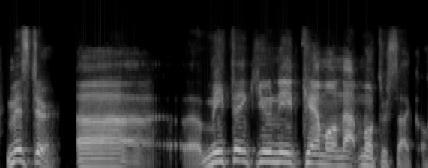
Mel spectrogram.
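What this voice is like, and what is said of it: Put-on foreign accent, broken English. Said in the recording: “pardon the accent. It's not really the accent, but I'll just do it.”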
